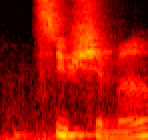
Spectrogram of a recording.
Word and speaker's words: Tsushima: It's pronounced Tsushima, which is pretty cool.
